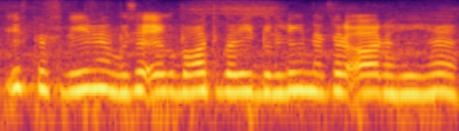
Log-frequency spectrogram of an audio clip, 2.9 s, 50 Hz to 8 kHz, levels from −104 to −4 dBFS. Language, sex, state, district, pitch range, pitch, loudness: Hindi, female, Chandigarh, Chandigarh, 225-245 Hz, 230 Hz, -14 LUFS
